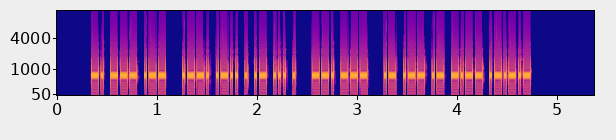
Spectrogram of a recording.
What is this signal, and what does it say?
Morse code, heard as a keyed tone, about 50 wpm, 700 Hz. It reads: NOW PLEASE GO AWAY.
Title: Sentences from Top 1500 Words 50wpm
